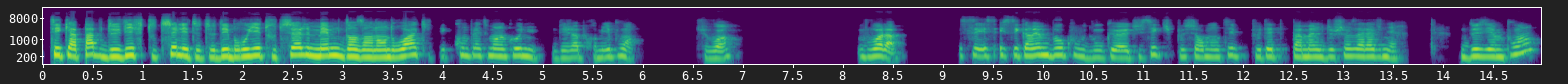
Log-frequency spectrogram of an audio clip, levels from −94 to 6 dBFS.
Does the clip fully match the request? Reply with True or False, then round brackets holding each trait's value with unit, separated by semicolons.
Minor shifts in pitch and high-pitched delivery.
True (2.3 semitones; 210 Hz)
